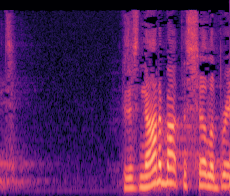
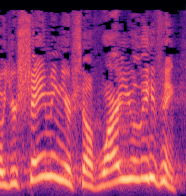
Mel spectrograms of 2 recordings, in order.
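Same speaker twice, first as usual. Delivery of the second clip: higher, louder scolding crowd; scandalized guests; 8 semitones higher, 6 dB louder than usual. Retold or imitated. Village guests scolding the father for leaving, loud and scandalized. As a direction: scold him for shaming himself.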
